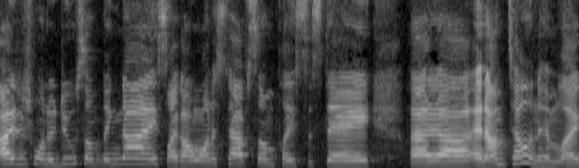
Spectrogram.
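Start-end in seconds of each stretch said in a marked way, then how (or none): 0.0-3.7 mock crying, high, tearful, with yelling. Speaker retells what a man said during an argument over a boundary: imitating a man crying and yelling. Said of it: "he's yelling, he's crying, he's like".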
